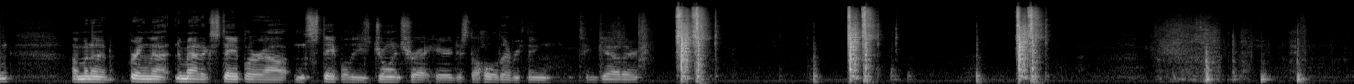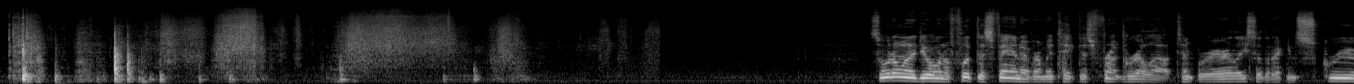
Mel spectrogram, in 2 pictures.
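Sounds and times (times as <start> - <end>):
pneumatic stapler shots: 6.8 - 7.2, 8.5 - 9.0, 10.1 - 10.5.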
